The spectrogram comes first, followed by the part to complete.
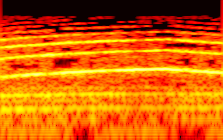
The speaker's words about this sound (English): You want to hit the siren?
